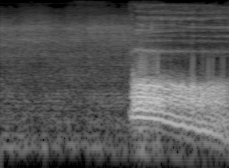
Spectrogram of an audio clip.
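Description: A man's long, strained grunt of effort, falling in pitch, starting just over a second in, as he forces out a heavy dumbbell press rep.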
